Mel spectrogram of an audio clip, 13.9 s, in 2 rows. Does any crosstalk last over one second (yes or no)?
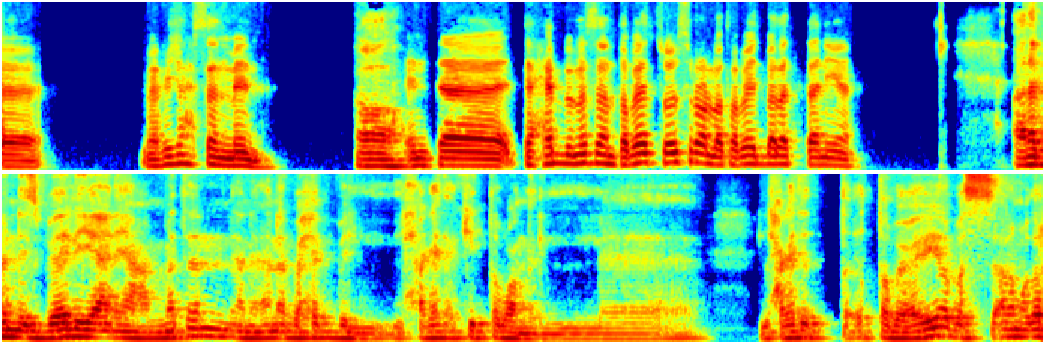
no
